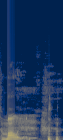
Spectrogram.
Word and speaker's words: Himalayan: they made a very big deal that it's pronounced himalayan but obviously you have the yeti there and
